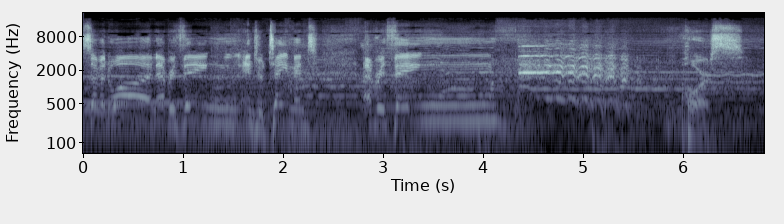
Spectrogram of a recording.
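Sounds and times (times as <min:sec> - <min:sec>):
speech: 0:00.0 - 0:04.5, 0:06.0 - 0:06.6
horse neighing and snorting: 0:04.3 - 0:06.2.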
